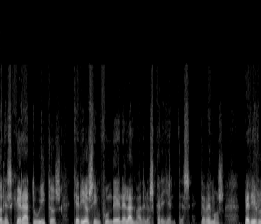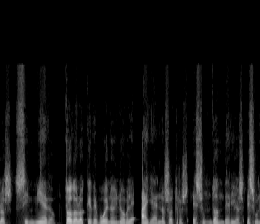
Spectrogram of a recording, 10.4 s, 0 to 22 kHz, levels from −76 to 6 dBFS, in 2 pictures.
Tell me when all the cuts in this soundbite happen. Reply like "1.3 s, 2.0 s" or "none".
3.9 s, 6.5 s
